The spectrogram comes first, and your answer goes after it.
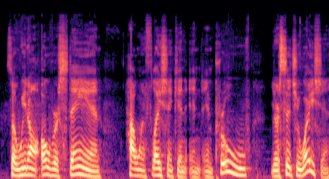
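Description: A man with an American accent at a fairly high pitch, lively intonation, and a moderate pace. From Milwaukee, Wisconsin and Mississippi. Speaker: financial educator and author; financial educator. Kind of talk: casual interview. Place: studio.

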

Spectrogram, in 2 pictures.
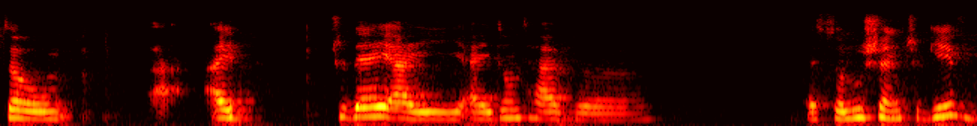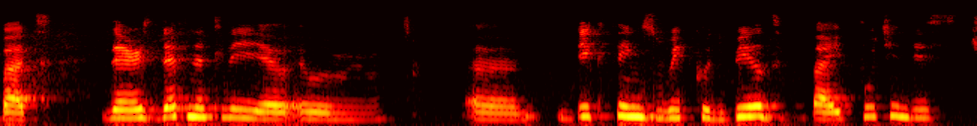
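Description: Over a quiet background, a woman with a fairly high pitch and a dark, mellow tone speaks very slowly with long, frequent pauses and ordinary pitch variation. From Morocco, Casablanca. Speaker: co-working space founder. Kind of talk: online panel discussion. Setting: video call. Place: home room. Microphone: video call.

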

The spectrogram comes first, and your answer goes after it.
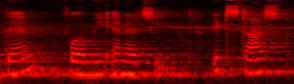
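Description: A woman at a very slow pace, with light background noise and audible room echo. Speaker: teacher. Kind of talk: lecture. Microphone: phone near.

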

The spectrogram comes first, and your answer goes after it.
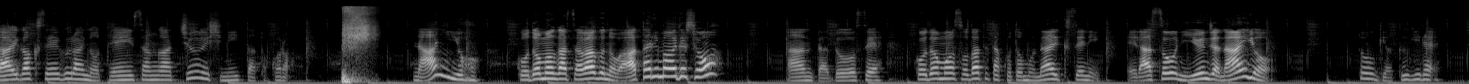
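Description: Faint music plays behind a woman talking at a moderate pace. Her loudness swings widely. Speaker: narrator voicing all characters. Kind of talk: story narration with acted dialogue.

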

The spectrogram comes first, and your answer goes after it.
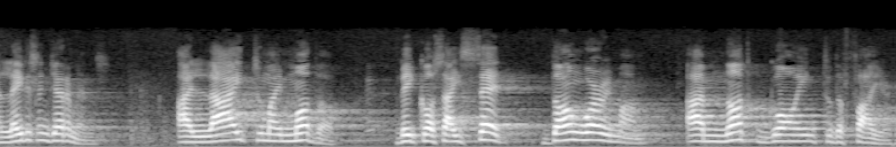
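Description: High pitch from a man, with long, frequent pauses and noticeable background noise. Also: ordinary pitch variation. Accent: Spanish. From Puerto Rico. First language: Spanish. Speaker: 9/11 survivor and activist. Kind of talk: public talk. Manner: animated.

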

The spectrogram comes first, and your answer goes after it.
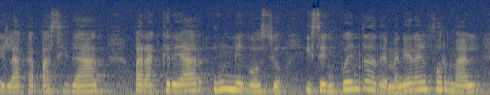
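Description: A woman at a fairly slow pace, her pitch varying in an ordinary way, over light background noise. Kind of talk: opinion commentary to camera. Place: office. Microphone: handheld.

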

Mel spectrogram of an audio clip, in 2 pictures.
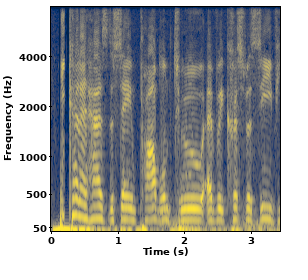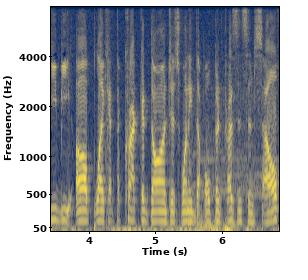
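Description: Fairly high in pitch, a man talks with fairly even intonation and hardly any pauses. There is noticeable background noise. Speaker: gaming commentator. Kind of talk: casual gameplay commentary.

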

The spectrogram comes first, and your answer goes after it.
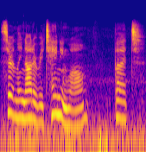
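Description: Against light background noise, a woman talks at a fairly slow pace in a dry sound with no echo. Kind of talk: casual garden tour narration. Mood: pleased, relaxed. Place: garden. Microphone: phone near.

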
